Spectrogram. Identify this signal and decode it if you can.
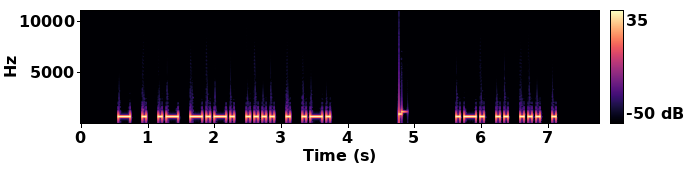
Morse code, heard as a keyed tone, about 20 wpm, 700 Hz. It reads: TEACHER RISE
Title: Sentences from Top 900 Words - New Word Drill - 20wpm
